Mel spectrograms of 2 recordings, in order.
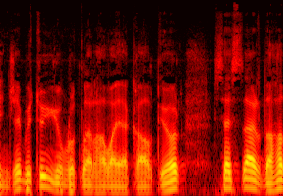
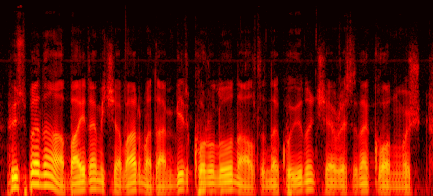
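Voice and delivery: ordinary delivery

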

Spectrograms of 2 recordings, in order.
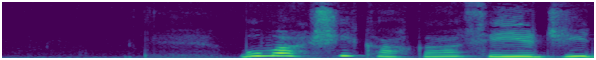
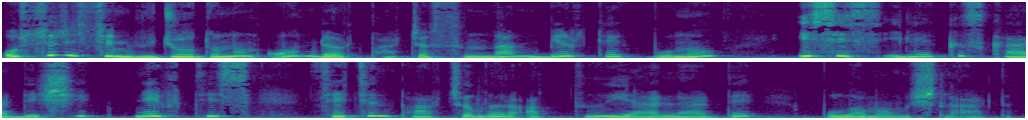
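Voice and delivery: usual speaking voice

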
